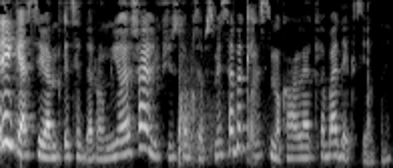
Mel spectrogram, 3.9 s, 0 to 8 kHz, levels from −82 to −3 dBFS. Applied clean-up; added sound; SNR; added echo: none; Fireworks; 19 dB; none.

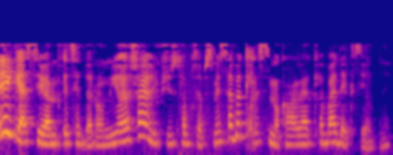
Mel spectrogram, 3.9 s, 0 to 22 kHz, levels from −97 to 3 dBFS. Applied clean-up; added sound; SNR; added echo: neural separator model SepFormer DNS4.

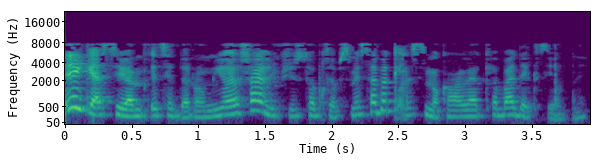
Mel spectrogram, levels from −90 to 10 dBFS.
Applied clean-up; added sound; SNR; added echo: none; none; none; none.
